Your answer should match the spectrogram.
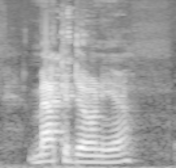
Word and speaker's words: Macedonia: Macedonia, and yes, I say it with a hard K because that's how they say it. Everybody here says Macedonia.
